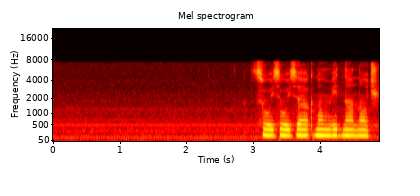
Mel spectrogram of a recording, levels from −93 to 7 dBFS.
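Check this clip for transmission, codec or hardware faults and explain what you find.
The clip has overlapping chunks, twice: at 1.15 to 1.40 s and at 3.40 to 3.65 s. The speech was handled in 2.0 s blocks, and each new block began 250 ms before the previous one ended, so that quarter-second plays twice at the join, heard as a stutter. Unlike a dropout, nothing is missing. Unlike a glitch repeat, it recurs at a fixed 2.25-s spacing, each time the same length.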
